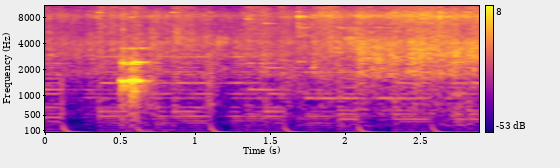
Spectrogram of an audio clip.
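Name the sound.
gatte (gram flour dumplings) slow frying in a kadhai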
